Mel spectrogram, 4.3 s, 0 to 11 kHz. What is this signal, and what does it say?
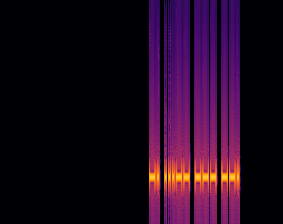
Morse code, heard as a keyed tone, about 43 wpm, 700 Hz. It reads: N3OG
